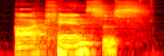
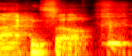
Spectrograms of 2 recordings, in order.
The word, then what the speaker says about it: Arkansas: to say the exact Aransas Arkansas isn't it pronounced Arkansas it's definitely pronounced Arkansas it's definely Arkansas it does it get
